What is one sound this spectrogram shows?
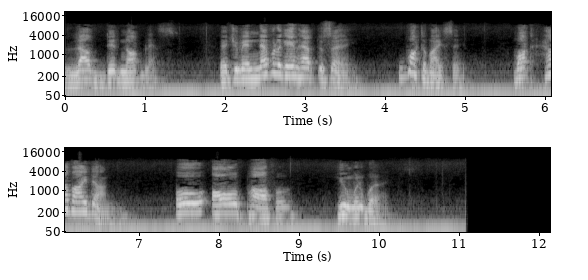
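A man speaks calmly and steadily.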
